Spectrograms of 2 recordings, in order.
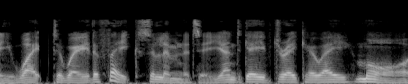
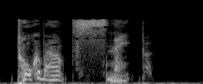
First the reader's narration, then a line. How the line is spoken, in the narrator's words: Draco hissed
